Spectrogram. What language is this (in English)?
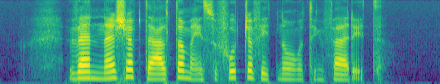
Swedish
